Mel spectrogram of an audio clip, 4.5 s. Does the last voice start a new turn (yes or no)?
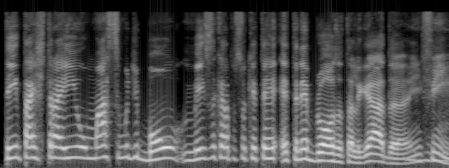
yes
